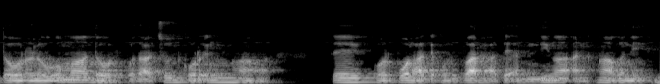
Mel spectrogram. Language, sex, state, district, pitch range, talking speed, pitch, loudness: Mizo, male, Mizoram, Aizawl, 85-100 Hz, 245 wpm, 90 Hz, -22 LUFS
